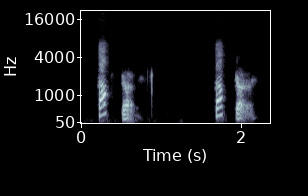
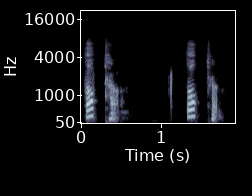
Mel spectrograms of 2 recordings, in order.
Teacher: they pronounce D instead of T when the T is in the middle of a word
